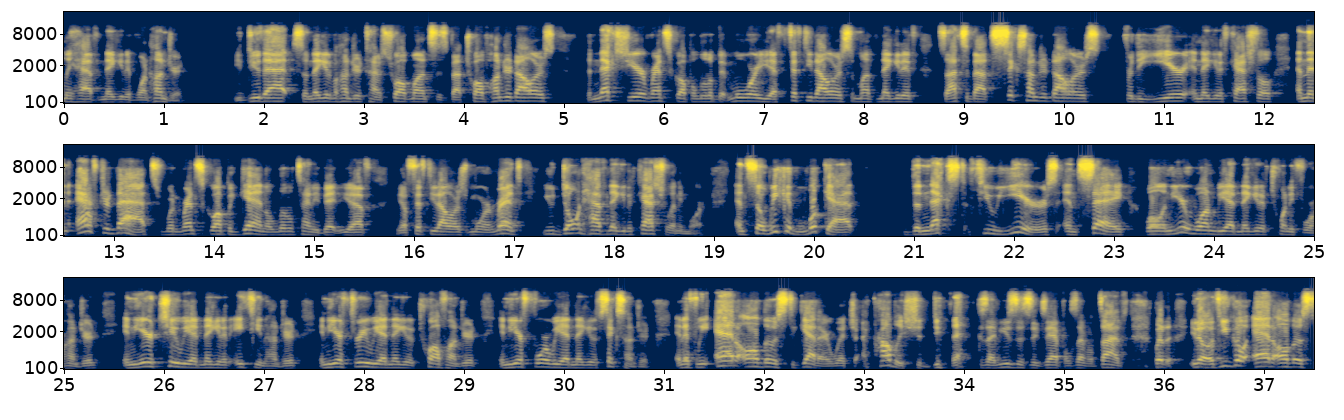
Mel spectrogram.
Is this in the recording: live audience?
no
